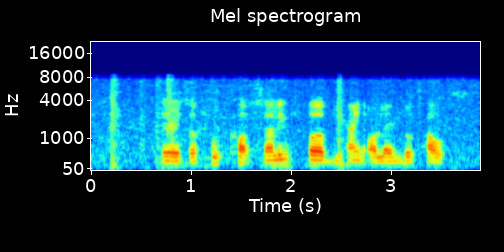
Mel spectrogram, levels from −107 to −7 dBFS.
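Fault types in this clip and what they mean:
Noise suppressor artifacts: Throughout the clip, the suppressor decides frame by frame which frequency bands hold steady noise and pulls them down by about 20 dB. The room noise falls away between phrases and comes back under the speech. On a spectrogram the background in the gaps breaks into scattered, flickering specks instead of an even haze. In the waveform the quiet stretches sit close to silence, and the noise swells back as the speech starts.
Speech cut by the noise suppressor: At 1.4 to 1.75 s, 2.38 to 2.79 s and 3.12 to 3.38 s, the suppressor mistook quiet parts of the speech for noise and turned them down along with the background, by about 17, 16 and 19 dB at the deepest. Those moments sound swallowed or faded. On a spectrogram the speech energy thins into patchy holes there, and the waveform envelope dips sharply where it should stay full.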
